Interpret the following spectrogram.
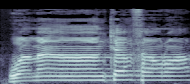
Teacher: نون ساکن کے بعد حروف اخفاء میں سے کاف ہے، اخفاء حقیقی ہوگا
